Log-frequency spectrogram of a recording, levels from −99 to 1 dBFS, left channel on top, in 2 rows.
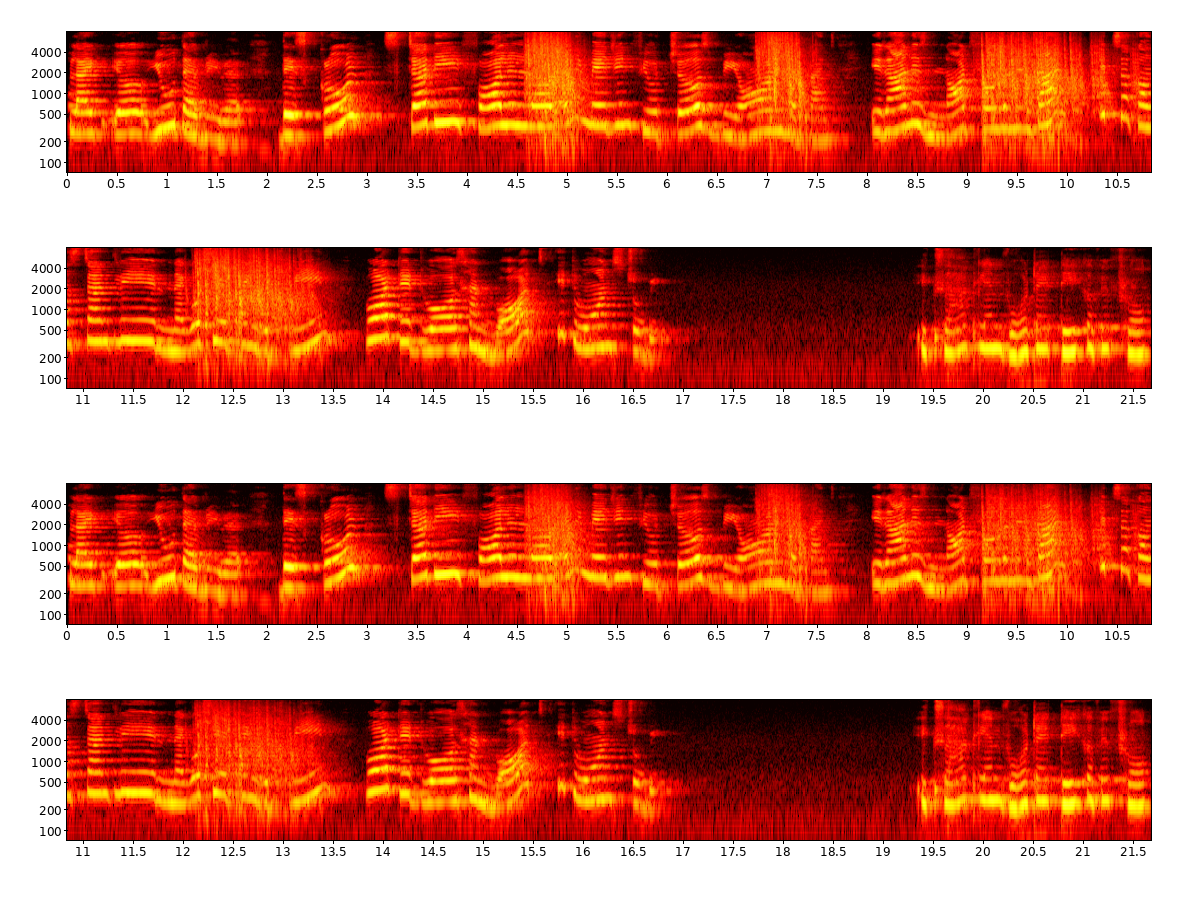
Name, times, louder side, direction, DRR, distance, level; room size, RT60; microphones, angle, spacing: voice 1, 0.0-1.8 2.1-7.7 8.0-10.0 10.3-13.5 13.8-16.8, left 1 dB, 15° left, 7 dB, 1.7 m, -30 dB
sound 1, 4.6-5.3 6.9-7.5 9.1-10.8 12.0-13.4, left 5 dB, 40° left, 1.6 m, -36 dB
voice 2, 19.3-21.6, equal, 35° right, 4 dB, 2.9 m, -31 dB
19.5 x 18.0 x 9.0 m, 0.79 s
head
